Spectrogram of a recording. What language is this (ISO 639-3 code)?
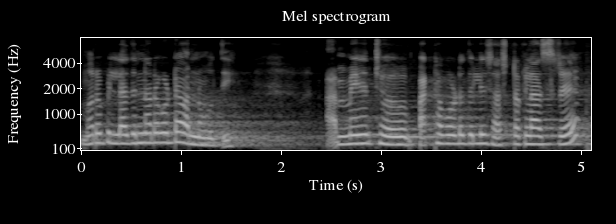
ori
